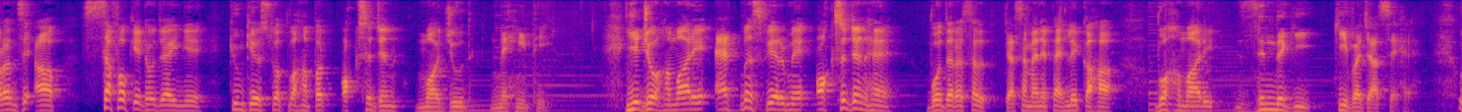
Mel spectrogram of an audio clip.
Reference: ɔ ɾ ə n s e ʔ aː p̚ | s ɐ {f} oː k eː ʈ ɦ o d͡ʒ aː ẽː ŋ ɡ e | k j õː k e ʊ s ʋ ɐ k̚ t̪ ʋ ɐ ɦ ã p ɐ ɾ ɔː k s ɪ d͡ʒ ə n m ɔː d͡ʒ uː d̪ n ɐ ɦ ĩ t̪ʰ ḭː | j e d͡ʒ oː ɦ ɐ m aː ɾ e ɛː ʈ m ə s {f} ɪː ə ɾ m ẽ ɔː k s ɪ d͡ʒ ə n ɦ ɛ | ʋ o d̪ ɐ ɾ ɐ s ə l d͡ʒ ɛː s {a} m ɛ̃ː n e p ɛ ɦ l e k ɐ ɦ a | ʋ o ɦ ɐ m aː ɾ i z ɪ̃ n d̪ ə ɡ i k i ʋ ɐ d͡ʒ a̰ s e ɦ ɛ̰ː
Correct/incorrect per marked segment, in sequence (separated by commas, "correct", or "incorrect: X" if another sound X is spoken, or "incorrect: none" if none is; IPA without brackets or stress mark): correct, correct, correct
